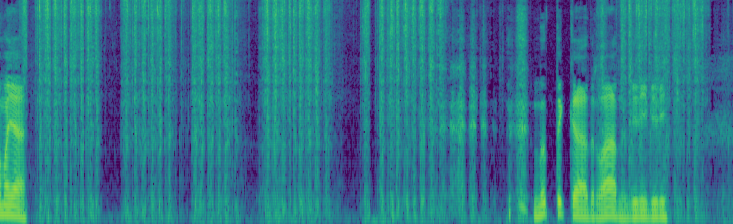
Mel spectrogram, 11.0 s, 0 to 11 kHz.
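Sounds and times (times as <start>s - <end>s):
fox scratching in packed snow: 9.0s - 10.6s.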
